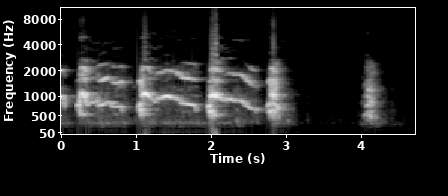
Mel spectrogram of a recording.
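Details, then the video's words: Puppy kept alone in a cage, crying from loneliness and boredom: three long wavering whines with sliding pitch, each opening with a sharp bark-like onset, followed by a short yelp and one faint final bark. "Puppy crying and barking sound , loneliness and bored puppy cries"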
